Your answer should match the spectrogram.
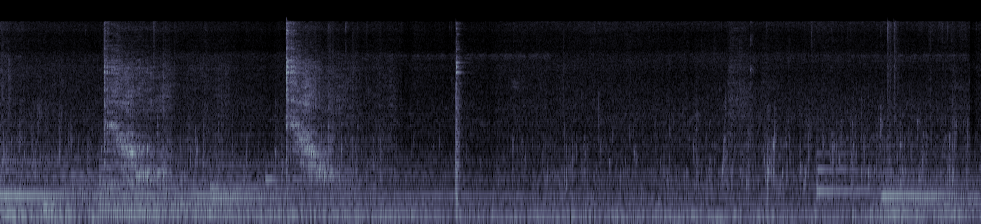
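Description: Doi echor, young jackfruit in a yogurt curry, bubbling and boiling steadily in a pot, with a couple of louder pouring or sizzling swells and one sharp clink.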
